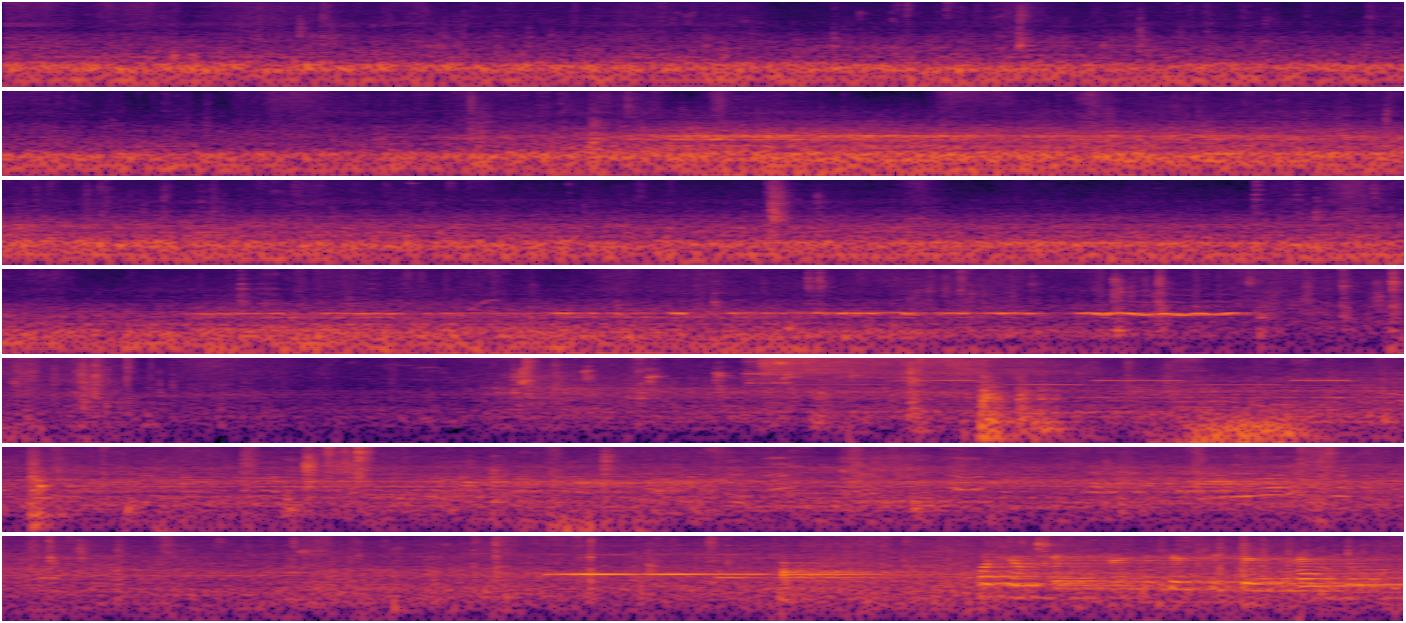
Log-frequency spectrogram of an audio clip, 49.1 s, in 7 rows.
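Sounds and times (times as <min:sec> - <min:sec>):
train wheels rumbling on rails: 0:00.0 - 0:49.0
high-pitched brake squeal: 0:31.8 - 0:34.1, 0:44.3 - 0:46.8.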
